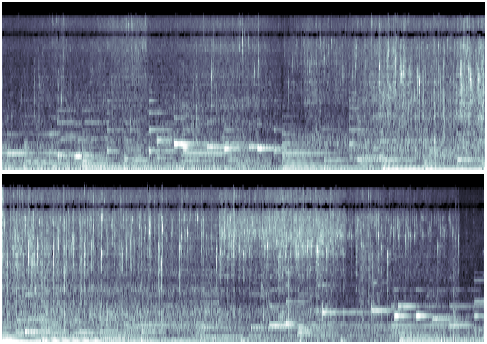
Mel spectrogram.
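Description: Breaded tofu and chicken menchi katsu patties shallow-frying in oil: a steady crackling sizzle that grows louder from about seven seconds in and dies away near the end, over background music.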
